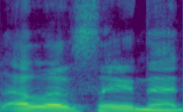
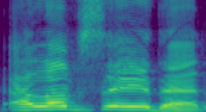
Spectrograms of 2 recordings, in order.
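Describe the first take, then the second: First: Said in the usual way. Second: Proud delight. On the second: Real, not acted.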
